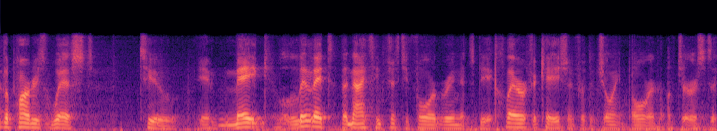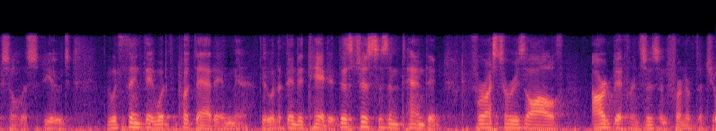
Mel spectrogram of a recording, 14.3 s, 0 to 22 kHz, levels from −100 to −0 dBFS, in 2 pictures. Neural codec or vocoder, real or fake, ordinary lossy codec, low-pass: codec, 16 kHz, 1 kbps, FunCodec, trained on LibriTTS, 50 frames a second; fake; Opus, 32 kbps; 7.2 kHz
